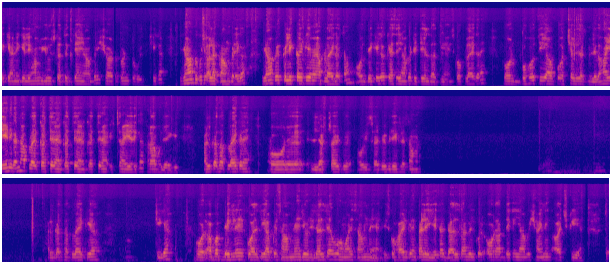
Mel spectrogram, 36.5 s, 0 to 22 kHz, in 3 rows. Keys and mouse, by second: 1.8 right click, 2.6 click, 3.8 ], 7.1-15.6 drag, 15.6 ctrl+z, 16.9 ctrl+0, 17.7 z, 18.9 click, 19.6 b, 21.1-25.5 drag, 25.5 ctrl+0, 26.2 z, 26.9 click, 27.9 ctrl+0, 29.1 click, 30.0 z, 30.9 click.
